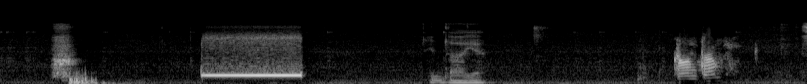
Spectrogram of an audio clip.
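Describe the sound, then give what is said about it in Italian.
A phone number being dialed for another call attempt: sharp clicks, then a steady electronic tone held for about a second, followed by further scattered clicks and short beeps, fairly loud. “È la segreteria telefonica. Allora, prossimo tentativo.”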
